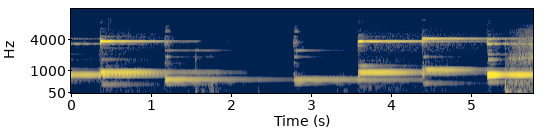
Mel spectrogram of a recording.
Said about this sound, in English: we have now changed the doorbell, and if Steve is ready, he will press it again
